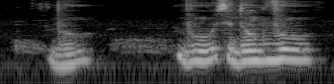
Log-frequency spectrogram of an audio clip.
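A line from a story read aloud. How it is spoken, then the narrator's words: Stammered. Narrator (French): balbutia-t-il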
